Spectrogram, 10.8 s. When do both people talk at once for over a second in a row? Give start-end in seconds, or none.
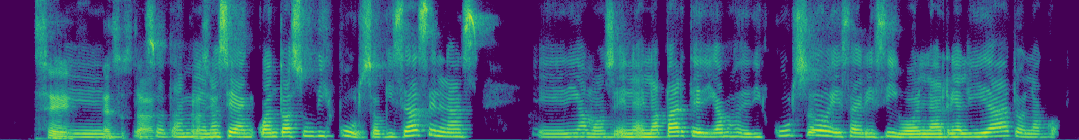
0.5-2.4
